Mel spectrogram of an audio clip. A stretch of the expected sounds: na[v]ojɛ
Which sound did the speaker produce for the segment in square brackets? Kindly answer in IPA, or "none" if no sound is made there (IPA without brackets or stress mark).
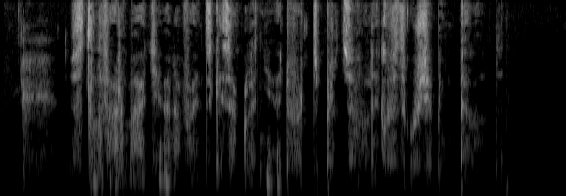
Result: v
